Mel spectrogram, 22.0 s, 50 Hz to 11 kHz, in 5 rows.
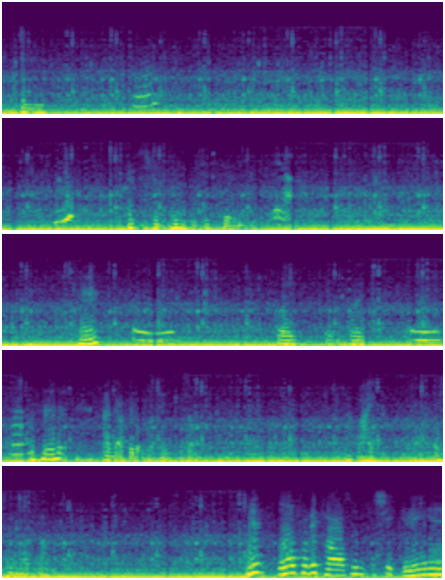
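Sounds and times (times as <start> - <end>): tape hum and hiss: 0.0 - 22.0.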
